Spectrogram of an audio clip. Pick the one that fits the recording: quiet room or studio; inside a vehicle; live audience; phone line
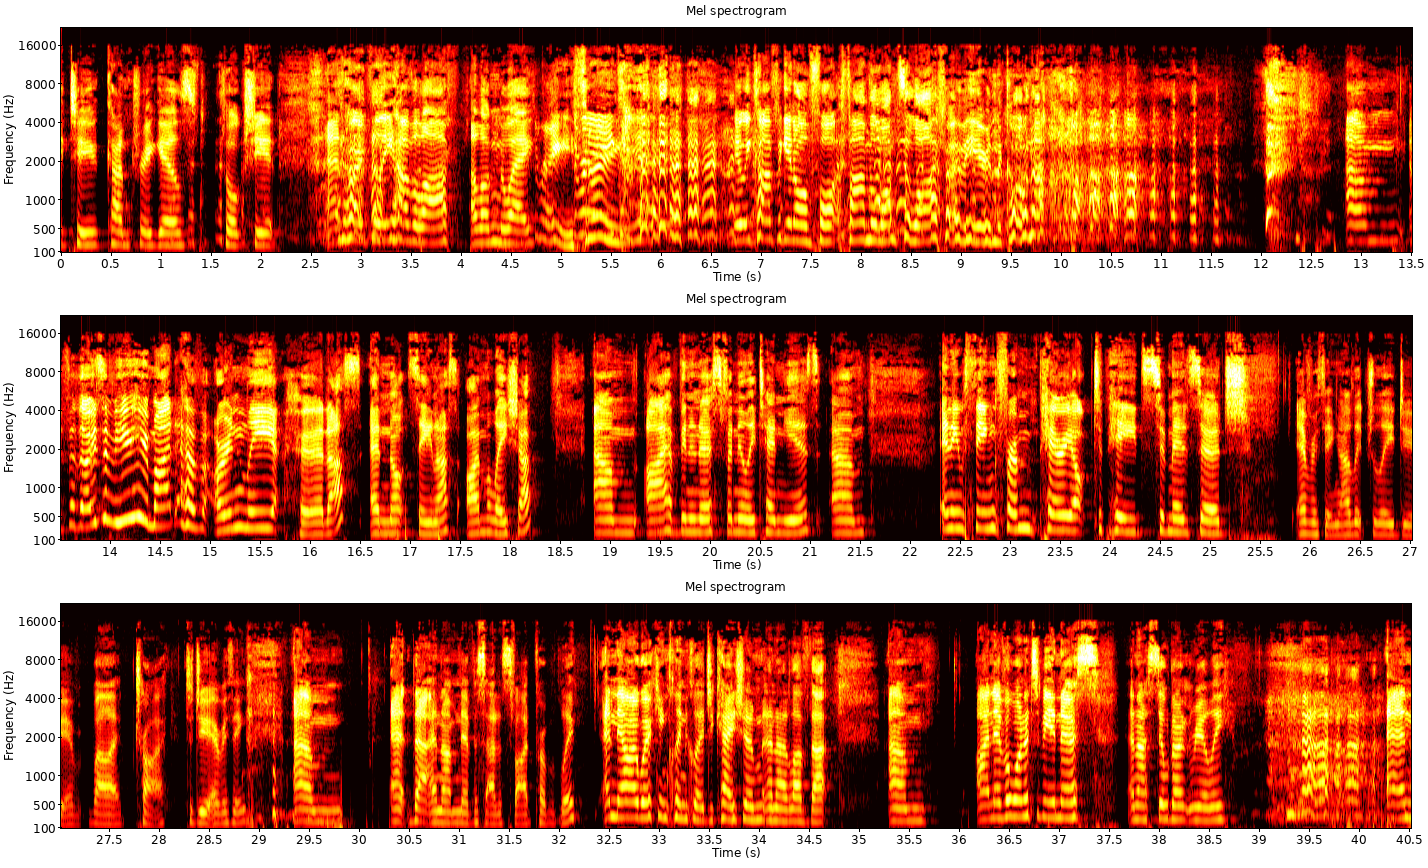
live audience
